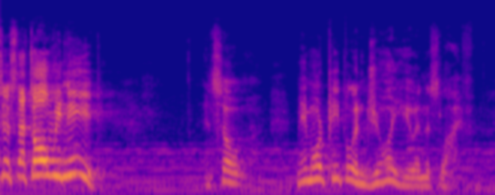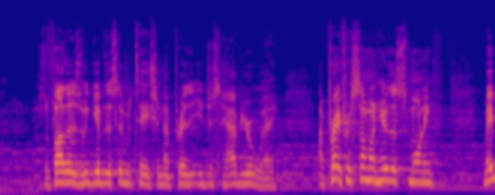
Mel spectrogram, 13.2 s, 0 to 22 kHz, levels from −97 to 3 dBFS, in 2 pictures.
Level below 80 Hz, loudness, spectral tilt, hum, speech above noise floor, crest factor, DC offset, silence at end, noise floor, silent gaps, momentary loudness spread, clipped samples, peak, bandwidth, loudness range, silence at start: -70 dBFS; -32 LUFS; -4.5 dB/octave; none; 28 dB; 24 dB; under 0.1%; 0 s; -60 dBFS; none; 20 LU; under 0.1%; -10 dBFS; 14 kHz; 9 LU; 0 s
